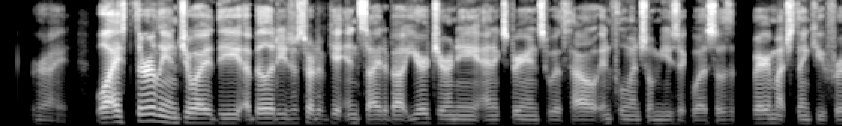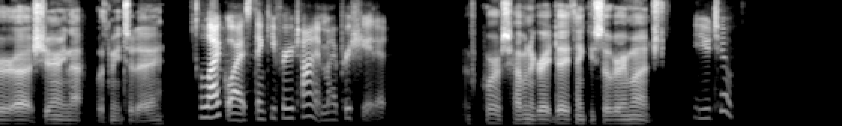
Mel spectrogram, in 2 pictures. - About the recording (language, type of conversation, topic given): English, podcast, How do early experiences shape our lifelong passion for music?
- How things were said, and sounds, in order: other background noise; tapping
